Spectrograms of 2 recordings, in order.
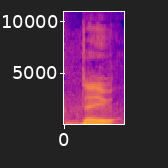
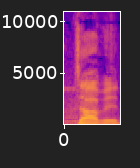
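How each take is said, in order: First: The name is said the usual English way. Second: The name is said the European way.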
